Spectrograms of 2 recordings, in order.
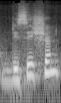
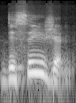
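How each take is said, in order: First: The middle consonant is a voiceless hissing sound. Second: The middle consonant is a voiced buzzing sound. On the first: The speaker calls it wrong. "Not ডিসিশন" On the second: The speaker calls it right. "এটা হবে তোমার ডিসিশন"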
